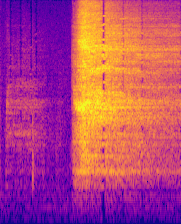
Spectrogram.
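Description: A man's heavy breath out, a hiss that starts about a second in and fades away steadily over about a second and a half.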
